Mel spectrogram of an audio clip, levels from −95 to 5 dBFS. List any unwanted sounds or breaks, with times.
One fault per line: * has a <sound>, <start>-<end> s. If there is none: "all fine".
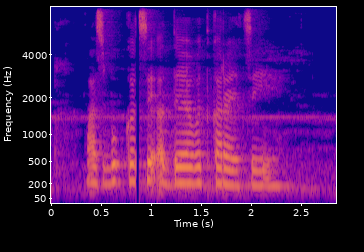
* has a dropout, 0.8-0.9 s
